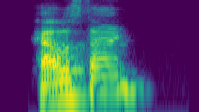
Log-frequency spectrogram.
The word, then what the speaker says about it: Palestine: How do you pronounce it? Palestine or Palestine? Palestine? – Palestine. – Palestine. Okay.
